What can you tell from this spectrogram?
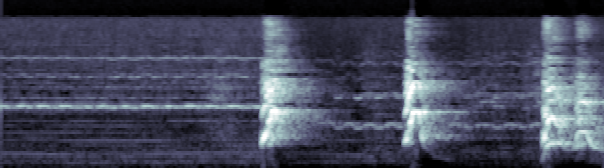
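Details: Scottish Terrier joining in with opera: a steady held tone, then three sharp, harsh bark-like yowls about one second apart, each trailing into a brief wavering note.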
